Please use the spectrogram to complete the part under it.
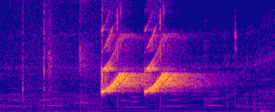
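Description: Two short, loud electronic chirps from a motorcycle anti-theft alarm, a lock chirp and then an unlock chirp about a quarter second apart, over a quiet background.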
